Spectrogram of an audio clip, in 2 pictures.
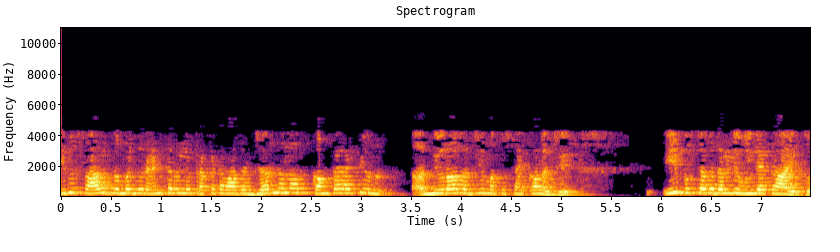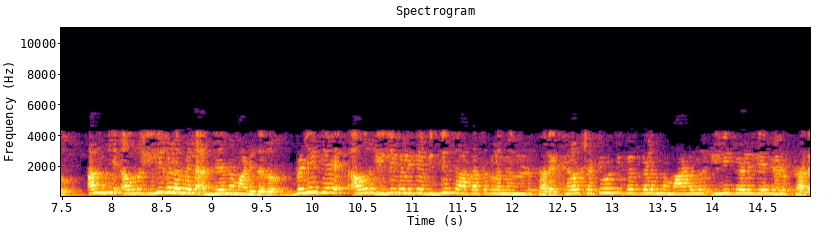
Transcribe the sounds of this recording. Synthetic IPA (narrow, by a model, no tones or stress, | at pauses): id̪usaːʋiɾɐd̪ombɐjnuːɾɐeɳʈɐɾɐlːipɾɐkɐʈɐʋaːd̪ɐd͡ʒɐɾnɐlaːkkːɐmpaːɾɐʈiʋ | njuːɾaːlɐd͡ʒimɐt̪ːusɐjkaːlɐd͡ʒi | iːpust̪ɐkɐd̪ɐlːiulːɛːkɐaːjit̪ːuɐlːiʔɐʋɐɾuiliɡɐɭɐme̞ːleɐd̪ʱjɐjɐnɐmaːɽid̪ɐɾubeɭiɡe̞ɐʋɐɾuiliɡɐɭiɡe̞ʋid̪jɐt̪aːɡaːt̪ɐɡɐɭɐnːeniɽut̪ːaːɾe̞kɛlɐʋut͡ʃɐʈiʋɐʈiɡɐɡɐɭɐnːumaːɽɐluʔiliɡɐɭiɡe̞ɦe̞ːɭut̪ːaːɾe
